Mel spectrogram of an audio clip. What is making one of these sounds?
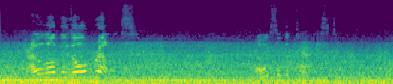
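A man speaks briefly nearby.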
